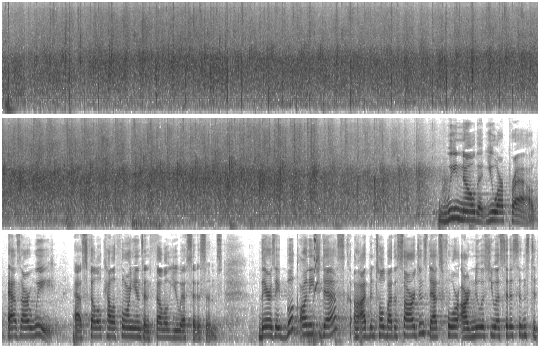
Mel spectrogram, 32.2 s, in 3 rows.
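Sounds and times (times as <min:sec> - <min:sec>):
round of applause: 0:00.0 - 0:19.6
speech: 0:20.0 - 0:32.1.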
